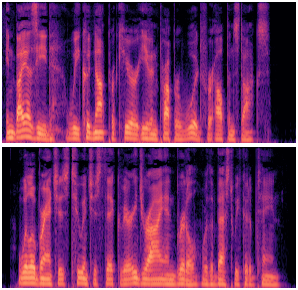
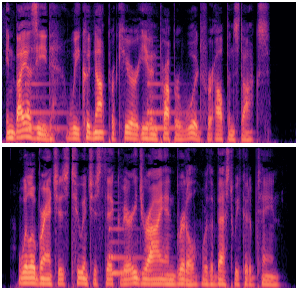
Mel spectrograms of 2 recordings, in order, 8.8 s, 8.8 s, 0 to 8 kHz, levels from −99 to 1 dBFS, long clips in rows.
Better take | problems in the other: first | background sound (Plucked string instrument); 13 dB below the speech

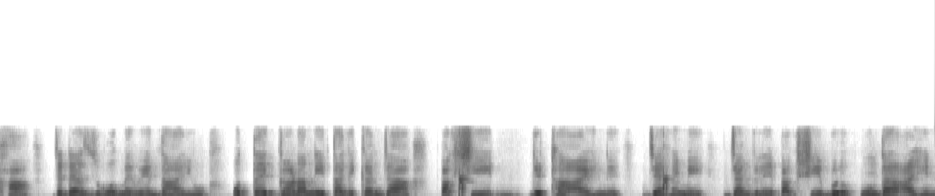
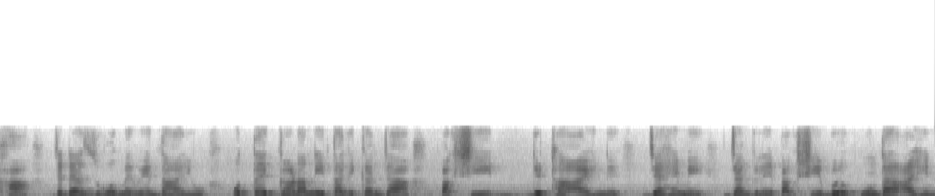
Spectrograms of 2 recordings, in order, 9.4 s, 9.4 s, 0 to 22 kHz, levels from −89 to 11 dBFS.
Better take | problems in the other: second | noise reduction (neural mask model RNNoise)

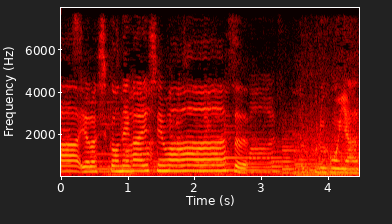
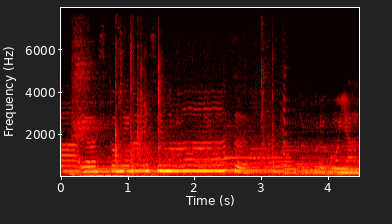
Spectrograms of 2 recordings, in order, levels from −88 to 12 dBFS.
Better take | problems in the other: first | background sound (Sliding door); 15 dB below the speech // room echo; dies away in 0.3 s

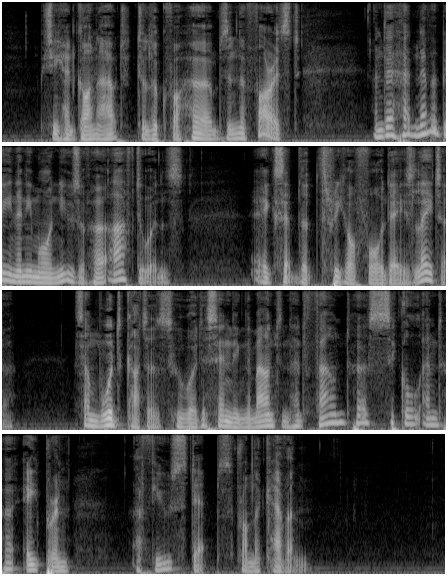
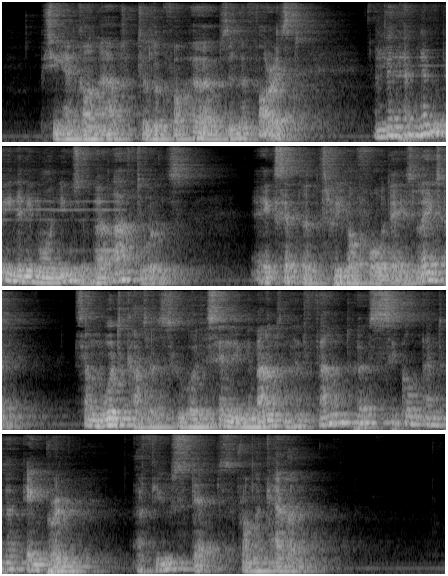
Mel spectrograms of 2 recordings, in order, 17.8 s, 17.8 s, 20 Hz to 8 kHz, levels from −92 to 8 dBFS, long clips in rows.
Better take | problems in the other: first | noise reduction (neural separator model SepFormer DNS4)

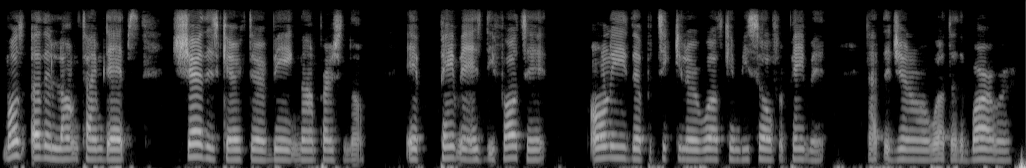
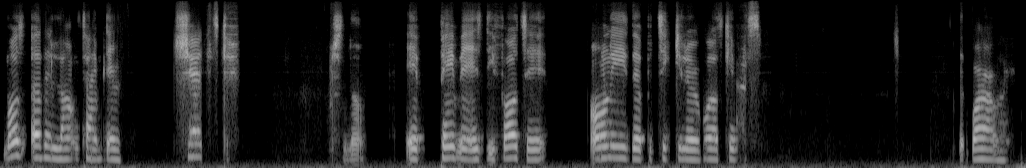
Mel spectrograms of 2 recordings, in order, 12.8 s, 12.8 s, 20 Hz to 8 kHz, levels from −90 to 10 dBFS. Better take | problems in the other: first | noise reduction (neural diffusion model UNIVERSE++)

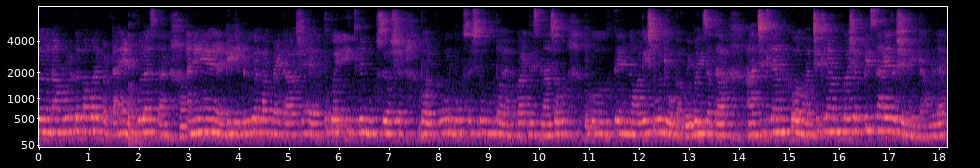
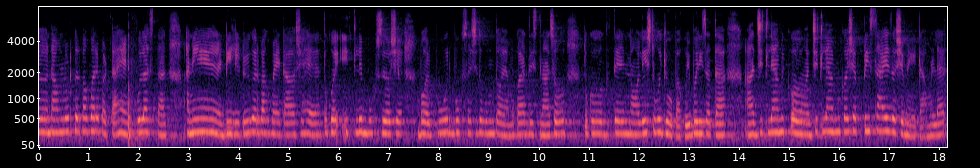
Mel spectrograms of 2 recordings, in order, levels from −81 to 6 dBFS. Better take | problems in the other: second | background sound (Brass instrument); 11 dB below the speech // room echo; dies away in 1.1 s

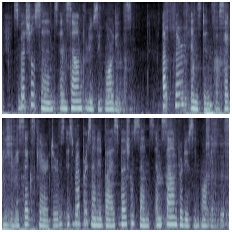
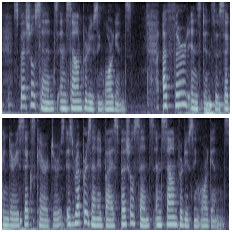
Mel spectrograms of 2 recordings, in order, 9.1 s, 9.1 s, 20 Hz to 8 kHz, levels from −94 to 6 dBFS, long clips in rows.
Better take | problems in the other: second | noise reduction (neural separator model SepFormer DNS4)

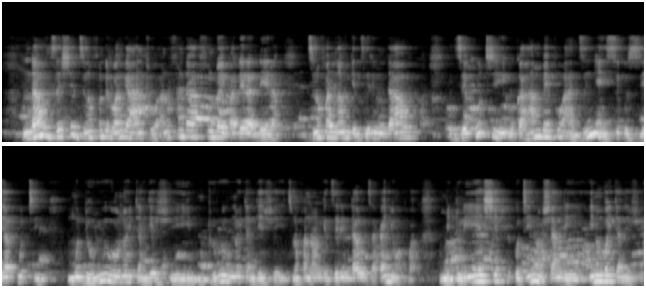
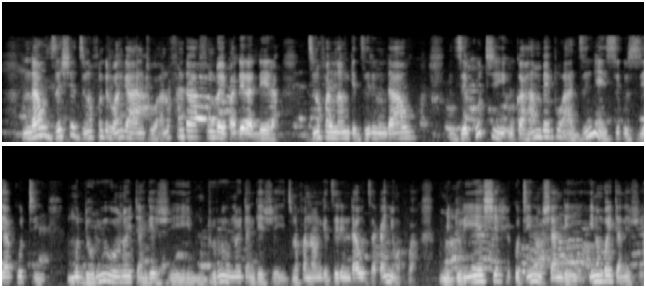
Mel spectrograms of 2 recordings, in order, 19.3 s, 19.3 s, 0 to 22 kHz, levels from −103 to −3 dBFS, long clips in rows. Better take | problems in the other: second | room echo; dies away in 0.4 s

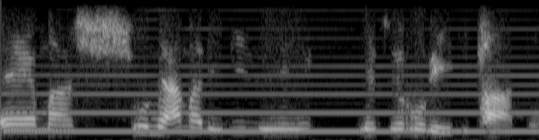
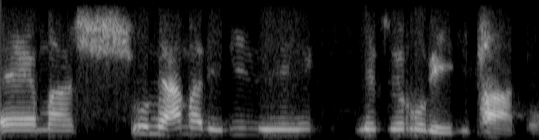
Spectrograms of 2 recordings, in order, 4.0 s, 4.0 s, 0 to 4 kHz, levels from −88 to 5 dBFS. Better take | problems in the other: second | background sound (Wind instrument, woodwind instrument); 13 dB below the speech

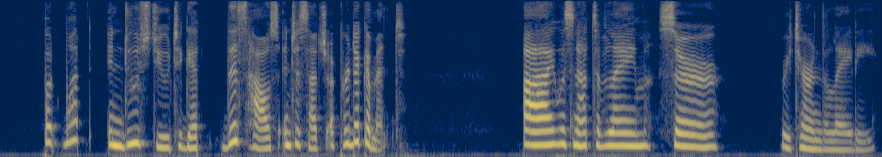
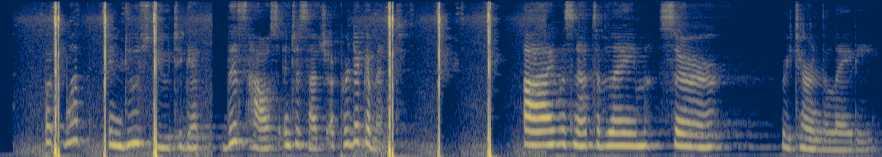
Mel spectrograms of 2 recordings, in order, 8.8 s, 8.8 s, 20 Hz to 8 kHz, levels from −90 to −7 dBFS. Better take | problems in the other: first | background sound (Hands); 4 dB above the speech // room echo; dies away in 1.6 s

